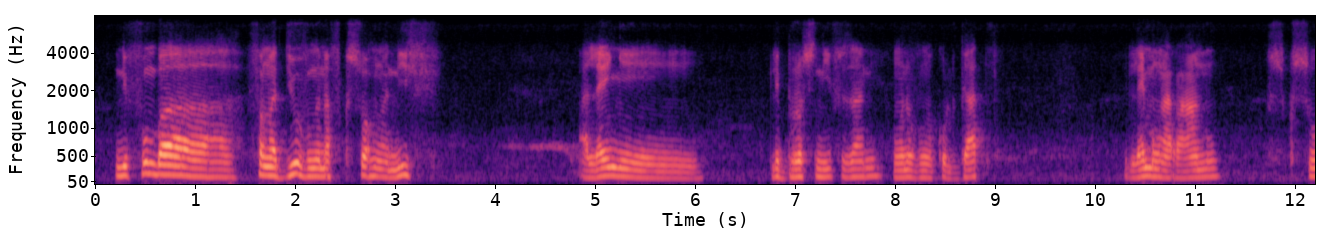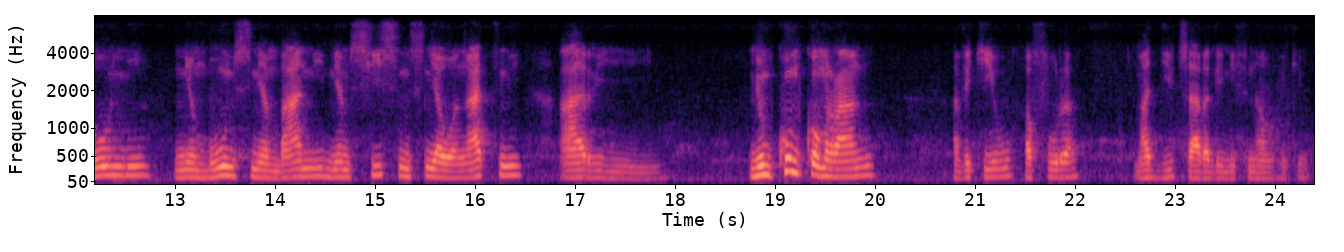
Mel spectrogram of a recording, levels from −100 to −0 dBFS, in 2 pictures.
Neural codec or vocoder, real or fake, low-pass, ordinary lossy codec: vocoder, 24 kHz, 100 mel bands, Vocos; fake; 7.2 kHz; Opus, 16 kbps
